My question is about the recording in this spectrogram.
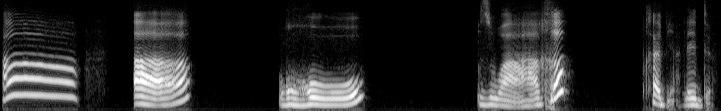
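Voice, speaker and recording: A woman teaching a young child to hear a letter sound, going very slowly and breaking words into syllables. Her pitch swings a lot as she stresses each sound. The recording is dry and close. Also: a little mellow, clear, resonant tone, dry recording, dull audio. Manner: slow, patient, sounds out syllables. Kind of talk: first-grade phonics lesson.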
